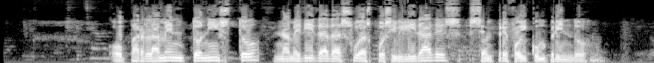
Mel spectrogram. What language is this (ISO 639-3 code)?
glg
